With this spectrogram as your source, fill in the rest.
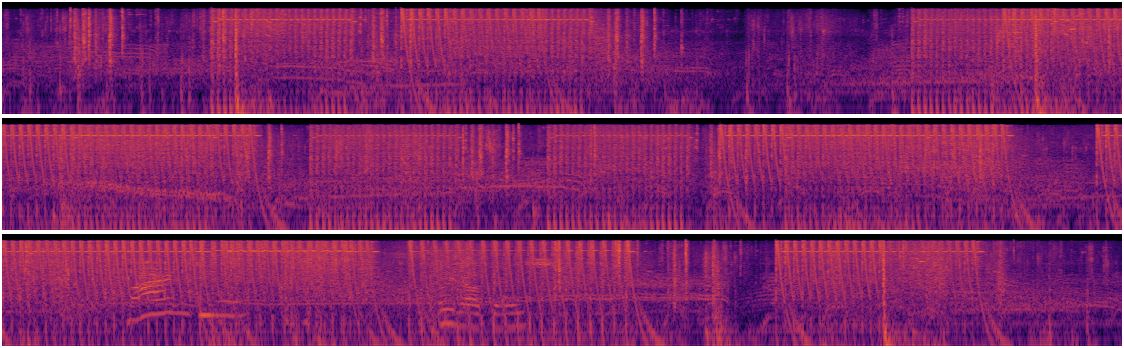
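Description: Rapid bursts of gunfire from the Mario Zombies video game come in repeated volleys, separated by short gaps, with loud mechanical game effects layered underneath.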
